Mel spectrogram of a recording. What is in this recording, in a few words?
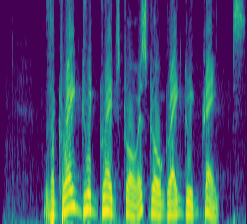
Greek, Tongue Twist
